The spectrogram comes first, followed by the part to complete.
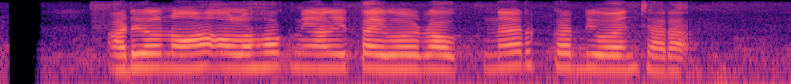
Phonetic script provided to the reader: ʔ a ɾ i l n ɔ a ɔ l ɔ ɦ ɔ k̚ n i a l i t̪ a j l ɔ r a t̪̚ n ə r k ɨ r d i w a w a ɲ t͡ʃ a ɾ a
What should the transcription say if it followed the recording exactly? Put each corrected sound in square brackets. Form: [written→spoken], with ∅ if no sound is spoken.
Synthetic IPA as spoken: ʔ a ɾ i l n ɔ a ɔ l ɔ ɦ ɔ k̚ n i a l i t̪ a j l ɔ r a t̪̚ n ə r k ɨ r d i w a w a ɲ t͡ʃ a ɾ a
